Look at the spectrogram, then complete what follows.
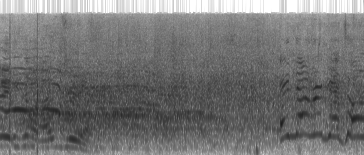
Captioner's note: cheers and applause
